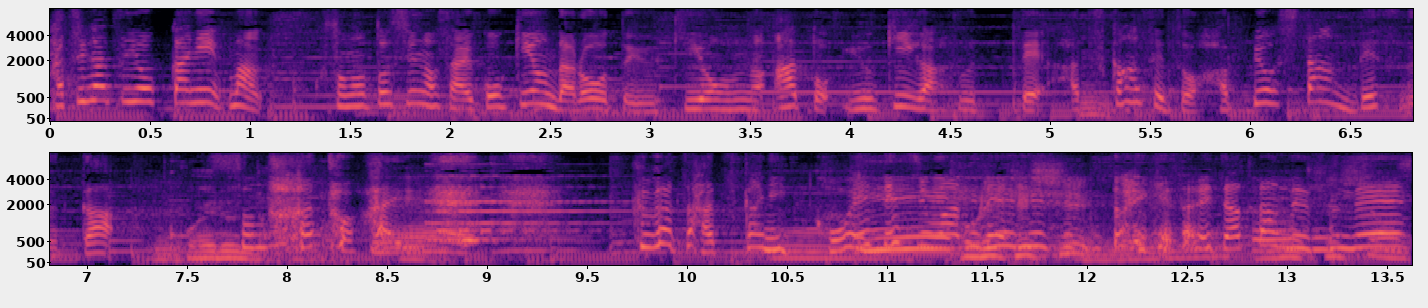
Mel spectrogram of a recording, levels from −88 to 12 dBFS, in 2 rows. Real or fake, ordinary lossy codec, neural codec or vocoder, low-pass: real; none; none; none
